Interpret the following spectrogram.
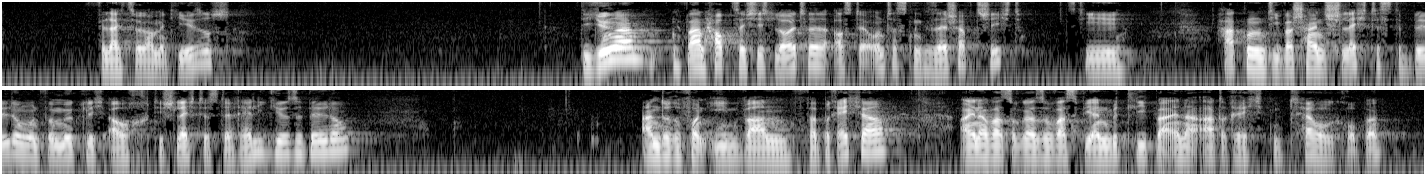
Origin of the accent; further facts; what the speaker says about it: North Rhine-Westphalia, Germany; Ich komme aus dem Ruhrgebiet und Großstadt bin ich gewohnt.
